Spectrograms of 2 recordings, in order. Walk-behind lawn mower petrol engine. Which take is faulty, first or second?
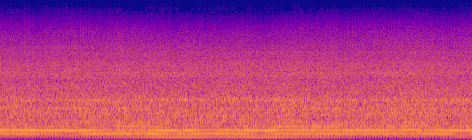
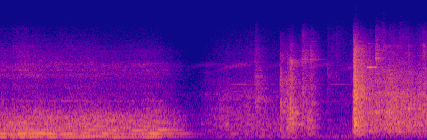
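second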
